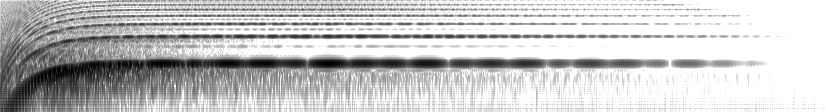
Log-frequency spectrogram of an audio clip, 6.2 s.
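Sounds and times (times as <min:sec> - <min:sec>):
synth glide: 0:00.0 - 0:02.8.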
